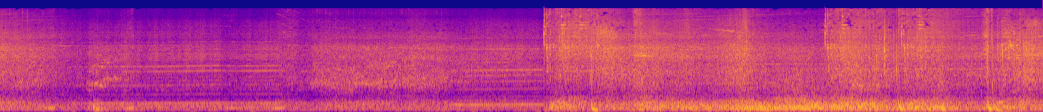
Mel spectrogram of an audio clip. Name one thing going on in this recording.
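A racing car engine roars loudly in a video game.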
